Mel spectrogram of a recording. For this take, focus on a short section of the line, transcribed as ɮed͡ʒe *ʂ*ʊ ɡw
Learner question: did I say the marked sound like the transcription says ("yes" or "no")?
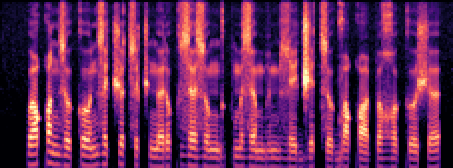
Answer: no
